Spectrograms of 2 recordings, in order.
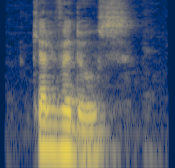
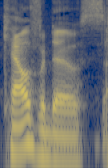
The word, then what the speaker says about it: Calvados: Okay, are you ready for this pronunciation? – Yes. – Calvados. – Okay, Calvados. All right, I was wrong.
